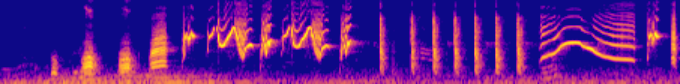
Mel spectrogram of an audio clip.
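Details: Javan myna from a group cage, sung to coax silent birds into singing: a busy medley of harsh chatters, looping buzzy whistles and rapid clicks, ending in a long descending whistled slur.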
